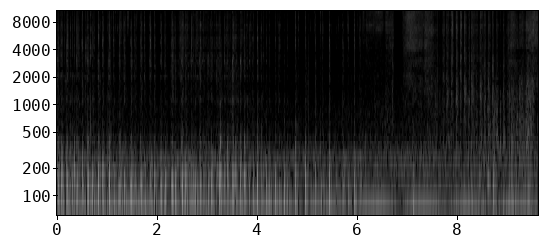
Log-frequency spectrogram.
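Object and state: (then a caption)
Steel military helmet. Fingertips and short nails scratch and tap the dome of a hollow, olive-green painted steel military helmet. Rapid, dull, hollow taps mixed with scratching fill the first six seconds, each tap dying away almost at once. The sound then thins to softer, brighter scraping, with one brief, sharper scratch near the seventh second.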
